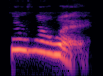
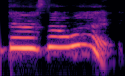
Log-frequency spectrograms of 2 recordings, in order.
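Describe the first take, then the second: First: "there's no way" pitched up in firm disbelief; emphatic disbelief. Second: "There's no way" shrieked much higher and louder; outraged disbelief. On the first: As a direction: insist "there's no way", raised and firm. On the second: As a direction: squeal "There's no way" in shocked outrage. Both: Real, not acted.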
